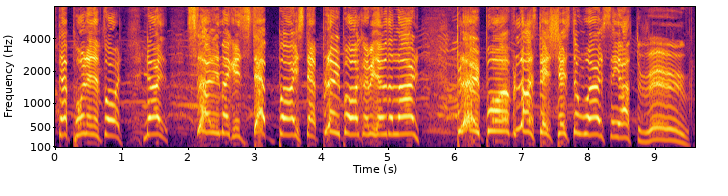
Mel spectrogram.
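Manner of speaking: high, loud sports commentary; excited play-by-play. Real, not acted. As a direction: shout the contest home to the finish. Live tug of war commentary.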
